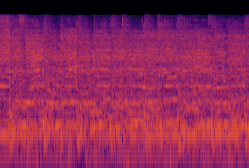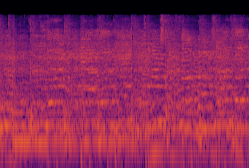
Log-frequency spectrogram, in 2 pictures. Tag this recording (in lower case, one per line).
music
